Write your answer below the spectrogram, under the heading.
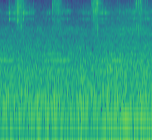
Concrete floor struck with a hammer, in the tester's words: That's telling you that that concrete is loose and it needs to come out.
